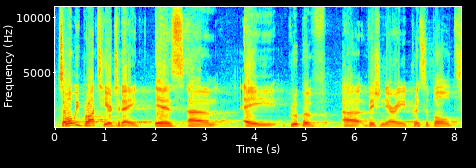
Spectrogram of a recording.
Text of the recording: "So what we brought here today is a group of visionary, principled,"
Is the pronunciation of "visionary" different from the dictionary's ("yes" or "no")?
no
